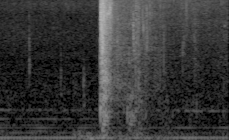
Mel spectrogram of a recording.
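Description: A bow snaps as an arrow is loosed.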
